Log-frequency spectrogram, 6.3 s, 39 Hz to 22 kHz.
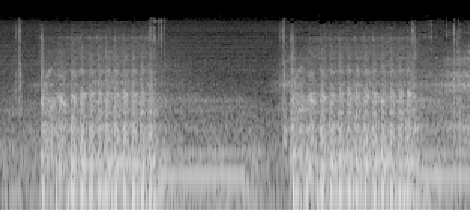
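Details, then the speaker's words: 1994 Ford Taurus wagon, fuel system primed: starter spins engine in two long bursts, roughly three turns a second, never catching; tank out of fuel, owner suspects gas stolen; crank no start. "primed I hope the gas isn't stolen out of it I wonder does a gauge work a I bet someone did steal the gas"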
